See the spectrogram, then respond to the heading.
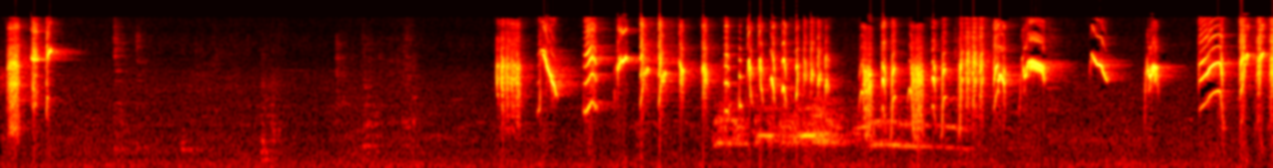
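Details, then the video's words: Long-tailed shrike lure song for making shrikes sing: a brief note, a long quiet gap, then a loud, fast, varied stream of harsh chips, buzzes and short sliding whistles, about two elements per second. "cendet gacor FULL ISIAN TEMBAKAN TAJAM untuk PANCINGAN CENDET AGAR BUNYI jadikan BURUNG PENTET GACOR"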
